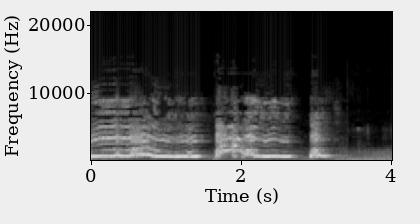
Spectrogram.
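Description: A dog whining in long, wavering, high-pitched cries: one long cry, a second about a second and a half in, and a short one near three seconds. A steady low hum follows near the end.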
